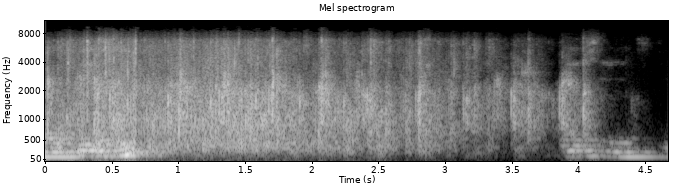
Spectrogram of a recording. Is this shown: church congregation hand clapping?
yes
